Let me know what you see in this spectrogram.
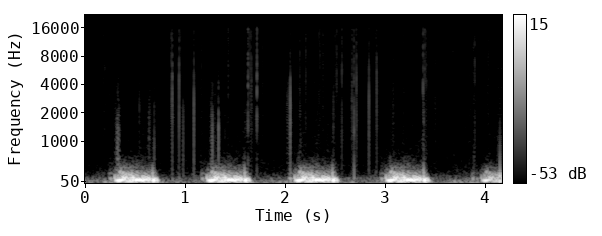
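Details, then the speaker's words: Tricuspid regurgitation: pansystolic murmur heard at the fourth left interspace left of the sternum, louder with inspiration unlike mitral regurgitation, recorded through alternating inspiration and expiration. "in contrast to miter regurgitation loudness increases with inspiration listen to the effect of inspiration on the pan-systolic murmur in a patient with tricuspid regurgitation"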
